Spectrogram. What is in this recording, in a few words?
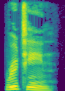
"routine", English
